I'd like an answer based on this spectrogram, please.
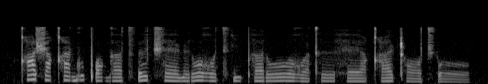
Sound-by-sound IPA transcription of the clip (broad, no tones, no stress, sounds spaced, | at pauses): qʰ ɐ ʃ ɛ qʰ e ɡ u pʼ ɔ ɡ ɐː t͡sʼ ɘ t͡ʃʰ ɛː ɳ ɘ ɾ o ʁʷ i t͡sʼ i pʰ ɐ ɾ oː ʁʷ a kʰ ɘː h ɛː qʰ ɛ ʈʰ ɔ t͡ʃʼ oː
